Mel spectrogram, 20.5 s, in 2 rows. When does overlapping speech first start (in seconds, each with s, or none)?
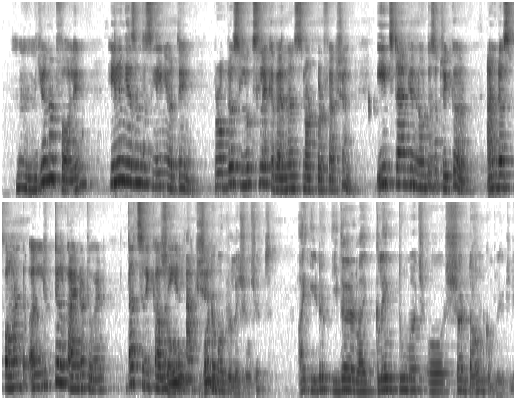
13.4 s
